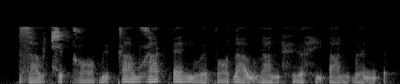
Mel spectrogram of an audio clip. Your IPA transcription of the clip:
z a˨˩ w t͡ɕ ə˨˩ t̚ ɣ ɔ˨˩ ɓ ɨ̰˧˨ k a˧ w ɣ a˦˥ k̚ ʔ ɛ˧ ŋ u˧˩ ə̯ t̪ ɔ˨˦ ɗ a̰ː˧˨ w l a˧˩ n h ɨ˧˩ ə̯ h ḭ˧˨ ʔ a˨˩ n ɓ ə̰˧˨ n ʔ

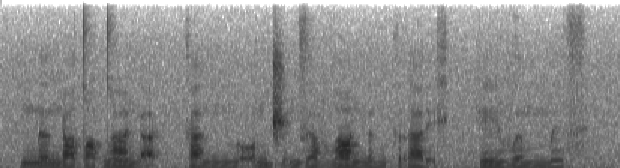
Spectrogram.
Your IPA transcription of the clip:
n ə ŋ e dˤ ɛ dˤ ẽ ŋ a̰ kː a nː ɔ̰ n d͡ʒ ə̰ n z ə v ðˤ ɛ ŋ ə n k r a ɾ ḛ x kː ẽ v ə mː ɛ̃ s

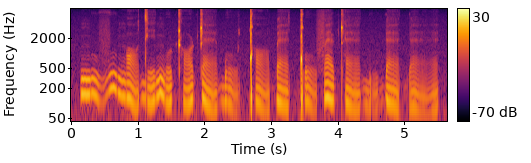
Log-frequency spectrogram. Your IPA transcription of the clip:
ŋ u˧˩ v u˥˧ ŋ ɒ˧˩˧ d e˩˧ ŋ o˩˧ ʈʰ ɒ˩˧ ʈ æ˧˩˧ ɓ o˧˩˧ ǃʰ ɒ˧˩˧ ɓ æ˧˩ ǃʼ o˧˩˧ f æ˥˧ ʈʰ æ˧˩˧ ɠ u˩˧ ɠ æ˧˩ ɠ æ˧˩˧

